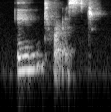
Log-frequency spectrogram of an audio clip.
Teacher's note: chịu khó để ý trọng âm nó rơi vào thứ nhất chứ không phải thứ ba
